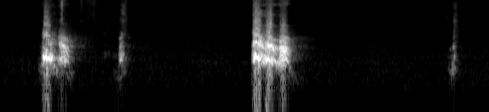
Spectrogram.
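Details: A new miniature bull terrier barks at dogs outside, giving two loud, harsh barking bursts, each a quick double or triple bark.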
